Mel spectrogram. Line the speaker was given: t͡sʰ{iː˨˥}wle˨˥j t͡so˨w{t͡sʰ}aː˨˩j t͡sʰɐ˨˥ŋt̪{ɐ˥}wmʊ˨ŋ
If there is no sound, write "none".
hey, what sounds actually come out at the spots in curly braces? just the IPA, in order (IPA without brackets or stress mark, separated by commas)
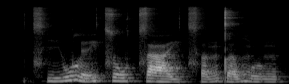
iː˨˥, t͡s, ɐ˨˥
